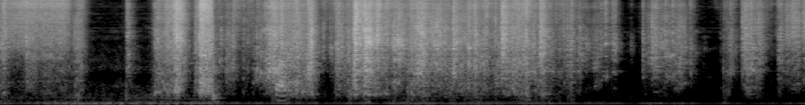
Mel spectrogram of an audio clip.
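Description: Hands rubbing and bending a long inflated latex twisting balloon as it is folded in half, giving a series of irregular rubbing strokes that grow sparser near the end.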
